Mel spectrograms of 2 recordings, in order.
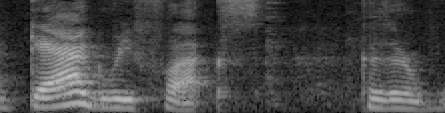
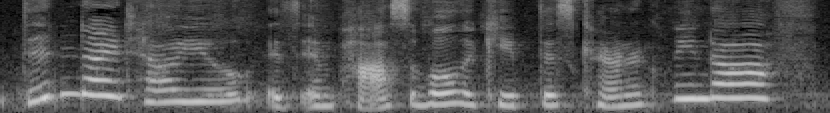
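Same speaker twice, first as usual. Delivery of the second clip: exasperated laughing; 8 semitones higher, 5 dB louder than usual. Real, not acted. Counter messy again on return.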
